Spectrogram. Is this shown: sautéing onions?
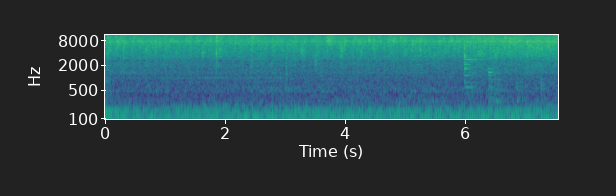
yes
